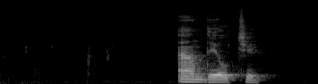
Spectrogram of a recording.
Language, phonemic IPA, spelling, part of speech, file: Dutch, /ˈandelcə/, aandeeltje, noun, Nl-aandeeltje.ogg
- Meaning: diminutive of aandeel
